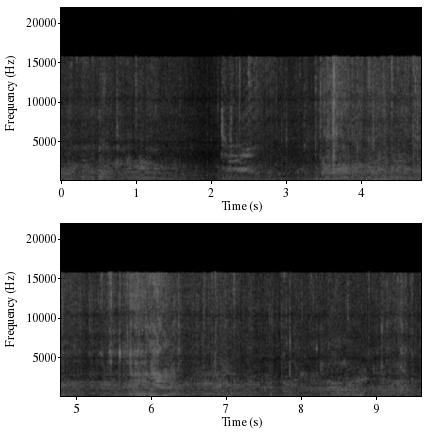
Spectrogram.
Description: Bees are buzzing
